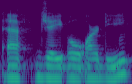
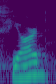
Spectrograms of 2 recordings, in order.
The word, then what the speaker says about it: fjord: The J in their language, I hope I'm not getting this wrong, but it's like a lot of the J's mean a Y. So it's like fjord or Bjorn or something like that.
